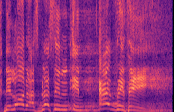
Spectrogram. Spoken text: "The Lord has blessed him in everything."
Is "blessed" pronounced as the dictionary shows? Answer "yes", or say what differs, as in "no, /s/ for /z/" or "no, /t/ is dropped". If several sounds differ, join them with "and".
no, /t/ is dropped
